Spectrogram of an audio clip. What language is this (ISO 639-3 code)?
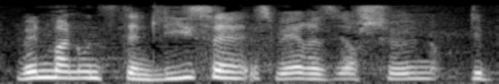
deu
